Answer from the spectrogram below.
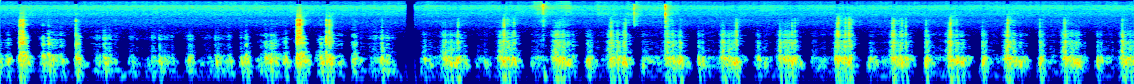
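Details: Heart sounds recorded at position P with the same subject standing: rapid, fairly regular thudding beats with a rough whooshing murmur of varying intensity in the gaps; across recordings it ranges from no murmur to a continuous murmur.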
